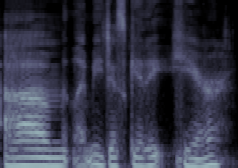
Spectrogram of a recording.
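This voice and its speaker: A woman playing an earnest, chatty small-town co-host of a local news show, speaking in a halting, literal way. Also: low-pitched, little pitch movement, a little mellow, slight background noise. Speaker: co-host of a comedy news podcast. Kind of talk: improvised mock local public-access news chat.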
